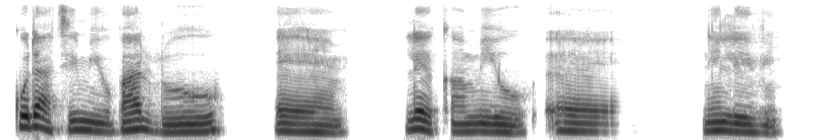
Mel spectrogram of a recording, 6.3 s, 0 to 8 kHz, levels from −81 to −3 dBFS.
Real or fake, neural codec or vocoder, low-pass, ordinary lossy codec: real; none; 7.2 kHz; none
